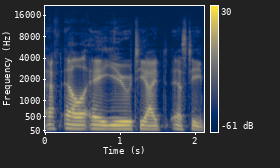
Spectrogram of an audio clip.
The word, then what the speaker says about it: flautist: It's spelled flout. Oh, really? Yeah, F-L-A-U-T-I-S-T, but it's maybe it's flautist?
